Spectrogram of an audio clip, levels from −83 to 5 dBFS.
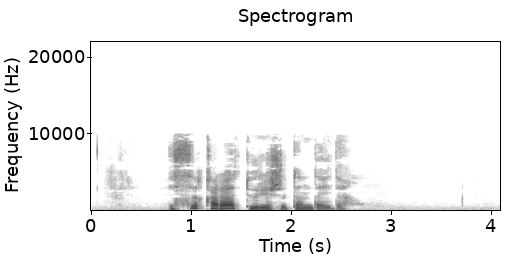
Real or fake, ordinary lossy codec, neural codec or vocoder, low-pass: real; AAC, 32 kbps; none; 9.9 kHz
